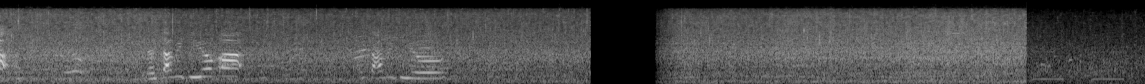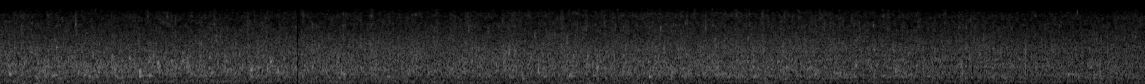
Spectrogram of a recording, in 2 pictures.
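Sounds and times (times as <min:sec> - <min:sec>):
heavy rain falling: 0:00.0 - 0:05.9, 0:06.6 - 0:16.0.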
